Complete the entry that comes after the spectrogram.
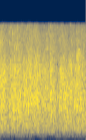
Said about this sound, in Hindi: आओ मिलकर जोर से बजाएं तालियां और दे दादी को धन्यवाद. दादी जानकी को धन्यवाद.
